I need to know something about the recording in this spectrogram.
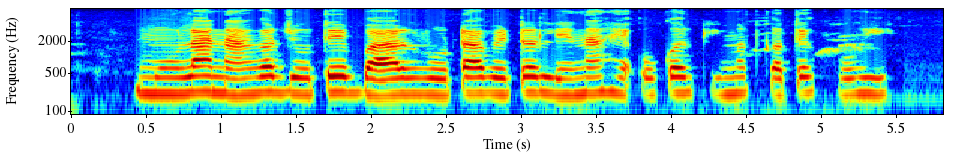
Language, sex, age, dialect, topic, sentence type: Chhattisgarhi, female, 18-24, Northern/Bhandar, agriculture, question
